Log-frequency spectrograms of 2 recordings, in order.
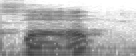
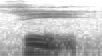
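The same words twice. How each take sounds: First: The letter is said the British way, 'zed'. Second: The letter is said the American way, 'zee'.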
